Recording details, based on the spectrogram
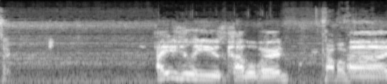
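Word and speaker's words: Cabo Verde: it I usually use Cabo verd uh it's it's the Portuguese way of saying it some people say cop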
